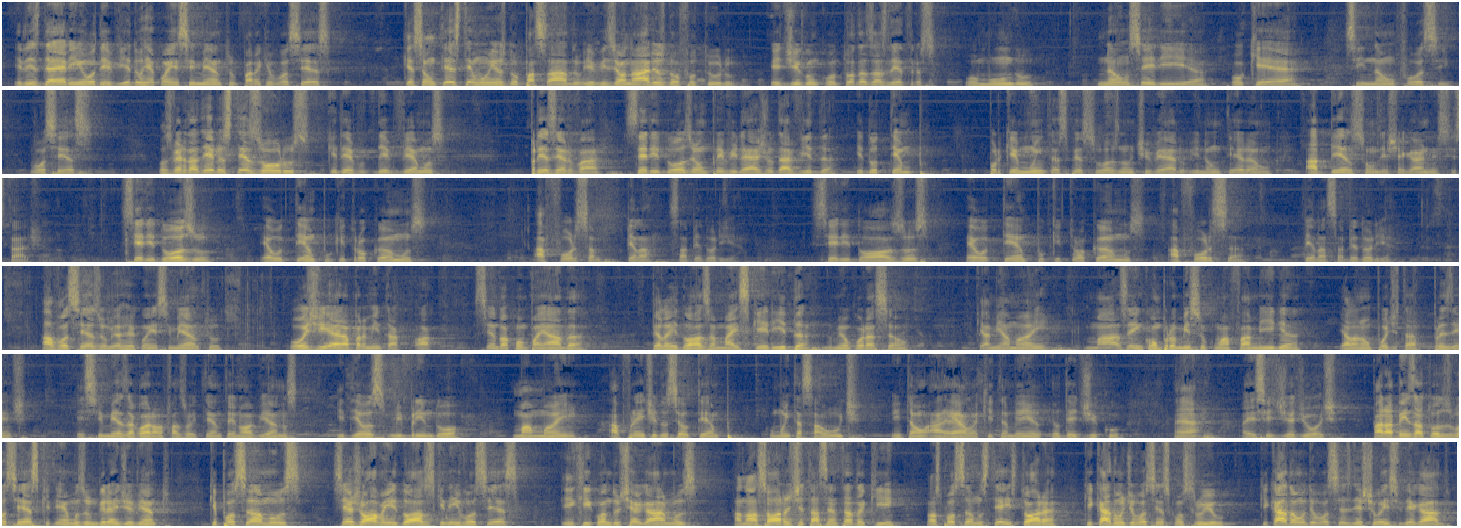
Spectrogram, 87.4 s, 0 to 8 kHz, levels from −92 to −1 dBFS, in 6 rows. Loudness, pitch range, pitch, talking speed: -23 LUFS, 115-150 Hz, 130 Hz, 140 wpm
